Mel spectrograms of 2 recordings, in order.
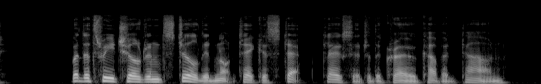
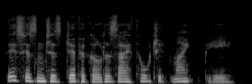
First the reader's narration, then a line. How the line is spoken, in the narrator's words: Violet said, in a quiet voice, so as not to disturb the crows closest to her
